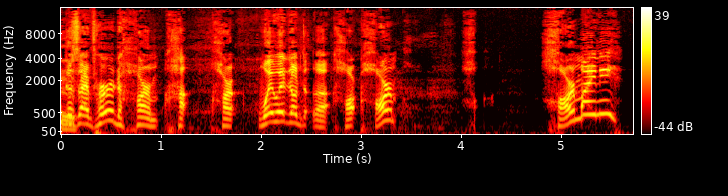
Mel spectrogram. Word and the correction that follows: Hermione: Am I saying that wrong? – That's wild. – Harmony. – You messing it up is making me forget how to pronounce it. Actually, Harmony. – Hermione. – What is it? – Hermione. I was like, that's not how you say it.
